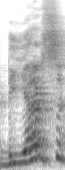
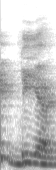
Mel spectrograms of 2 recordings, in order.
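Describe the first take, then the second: First: डियर्स with an added final s; wrong plural form. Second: डियर ending on r, without s; correct unchanged form. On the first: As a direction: sound the extra s on डियर्स. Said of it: "नहीं होता". (अंत में स जोड़कर डियर्स) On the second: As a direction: say डियर with no plural s. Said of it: "डियर्स नहीं होता". (बिना स के डियर) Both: Shown as a demonstration.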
